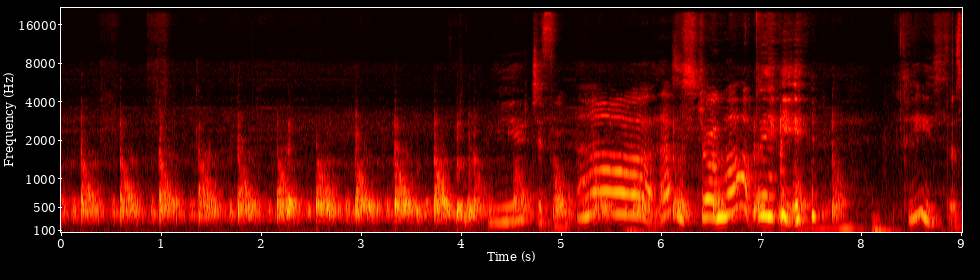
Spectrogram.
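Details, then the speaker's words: Doppler at a midwife appointment, pregnant woman with rhesus-negative blood: fast, regular whooshing pulses of a fetal heartbeat, about 155–156 a minute, described as strong; fetal heartbeat. "we got to hear the baby's heartbeat which was just so nice to listen to"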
